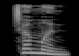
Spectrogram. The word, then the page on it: ಛಮ್ಮನೆ: Kannada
